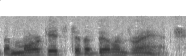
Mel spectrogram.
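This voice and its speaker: An actor playing a defiant poker player in an old radio drama, answering curtly. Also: male voice, mid-range voice, normal speed, breathy edge, dry recording, natural voice. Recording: tinny lo-fi old radio broadcast.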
